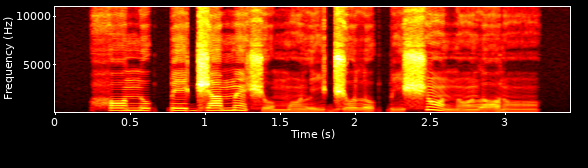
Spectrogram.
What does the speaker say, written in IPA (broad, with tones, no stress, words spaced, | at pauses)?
hɔ˦no˦k͡pe˦ d͡ʒa˦mɛ̃˦˨ ʃo˨ mɔ̃˨li˨˦ d͡ʒo˧lo˨k͡pi˨˦ ʃɔ̃˦˨ nɔ̃˨˦lɔ˦˨ ɾɔ̃˨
